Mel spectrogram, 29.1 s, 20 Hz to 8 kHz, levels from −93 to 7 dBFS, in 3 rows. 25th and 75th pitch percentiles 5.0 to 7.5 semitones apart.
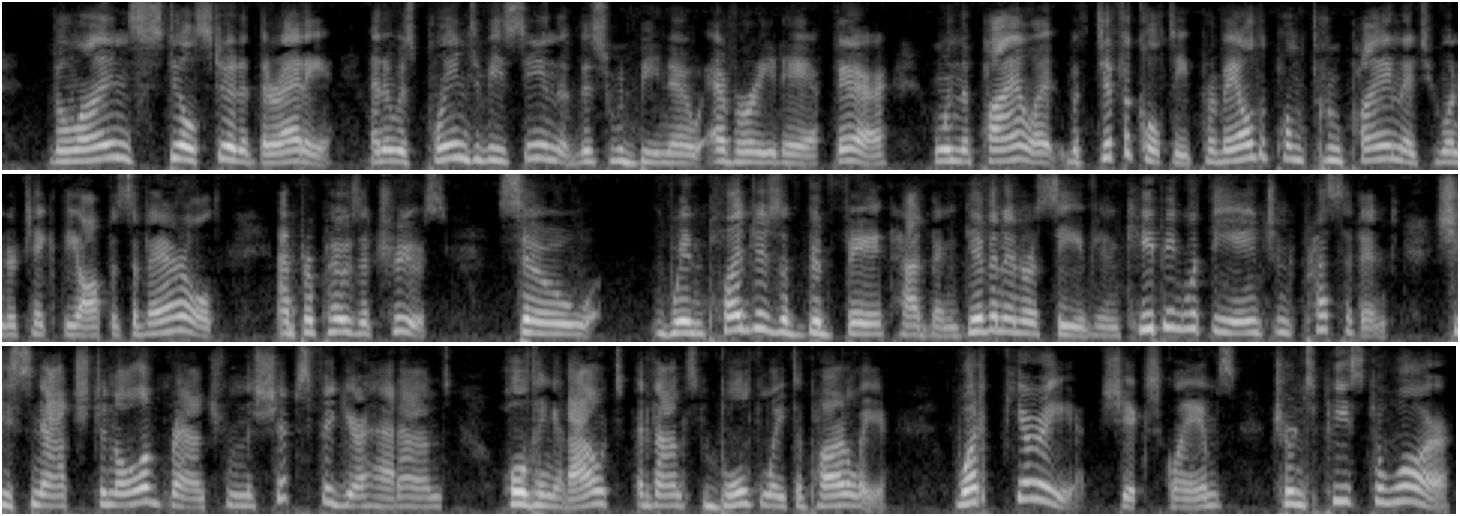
No: average, 4.2 semitones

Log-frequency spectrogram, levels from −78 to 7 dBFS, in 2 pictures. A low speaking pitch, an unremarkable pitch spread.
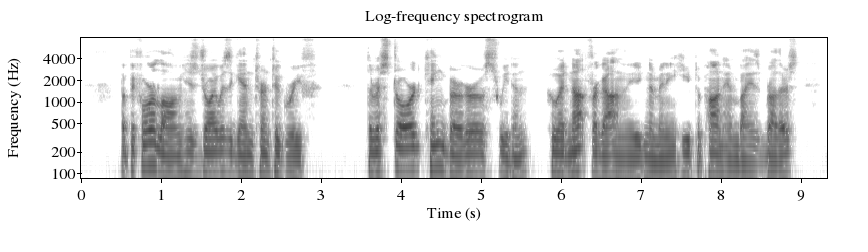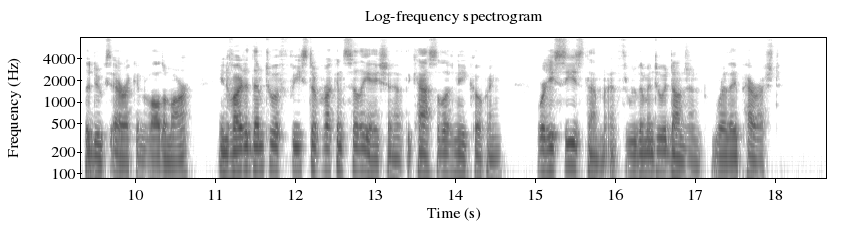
Yes: very low, 90 Hz; average, 3.9 semitones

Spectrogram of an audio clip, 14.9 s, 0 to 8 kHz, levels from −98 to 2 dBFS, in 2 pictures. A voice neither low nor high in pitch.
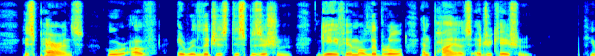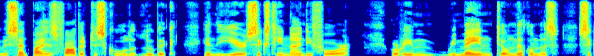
No: low, 105 Hz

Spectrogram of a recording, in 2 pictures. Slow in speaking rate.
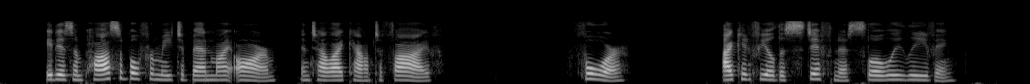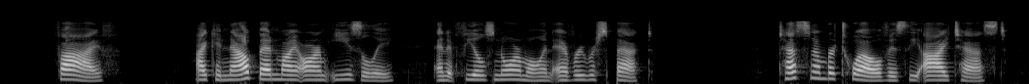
Yes: slow, 130 wpm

